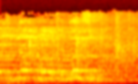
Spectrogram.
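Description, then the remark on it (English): A crowd claps its hands together in a dense, steady wash that holds at an even loudness throughout, with voices and a tonal murmur blended underneath. “As you are clapping your hands, I said he's making a way for you.”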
